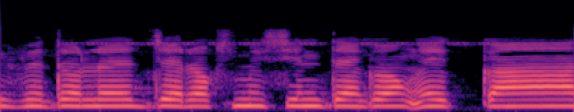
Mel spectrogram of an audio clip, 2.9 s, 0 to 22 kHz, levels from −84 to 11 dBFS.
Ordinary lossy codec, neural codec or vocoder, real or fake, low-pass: none; none; real; 7.2 kHz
